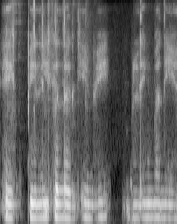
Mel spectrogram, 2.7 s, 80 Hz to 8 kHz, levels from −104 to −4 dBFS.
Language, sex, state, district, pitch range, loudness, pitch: Hindi, female, Madhya Pradesh, Bhopal, 175-180 Hz, -21 LUFS, 180 Hz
